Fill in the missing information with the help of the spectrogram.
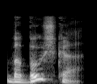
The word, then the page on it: babushka: British English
